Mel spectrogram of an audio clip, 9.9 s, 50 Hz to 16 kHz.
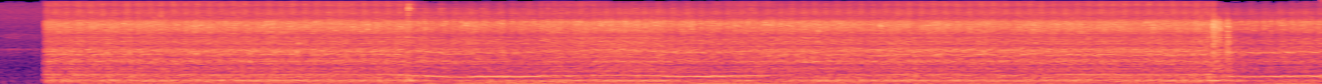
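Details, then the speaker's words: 2006 Meridian 341 boat running in drive after realigning the misaligned propeller shaft and tightening coupler bolts, which cured the squeaky cutlass bearing and leaky PSS shaft seal. Steady, even engine drone with smooth shaft hum, no knocks or squeals; no leak, running healthy. "it seemed pretty good no water spray and no unusual sounds doesn't seem to be leaking and it sounds better it's not squeaking"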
